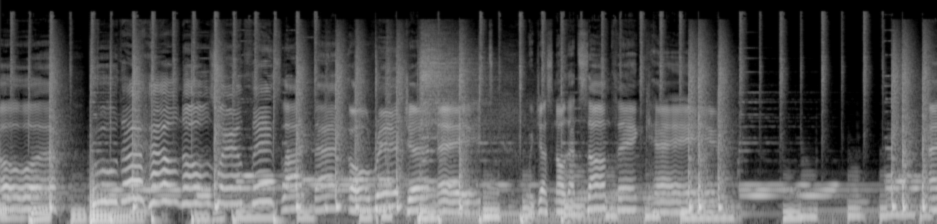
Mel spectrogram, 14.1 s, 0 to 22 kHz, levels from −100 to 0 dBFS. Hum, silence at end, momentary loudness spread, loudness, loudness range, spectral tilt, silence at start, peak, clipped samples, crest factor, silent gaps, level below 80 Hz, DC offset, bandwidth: none; 0 s; 10 LU; -24 LUFS; 4 LU; -6 dB/octave; 0 s; -2 dBFS; under 0.1%; 22 dB; none; -32 dBFS; under 0.1%; 18 kHz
